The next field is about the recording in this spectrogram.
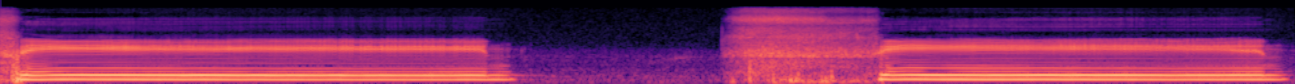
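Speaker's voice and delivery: سین held very long with a whistling hiss. Shown as a demonstration. Teacher showing pupils the whistling letter, slow. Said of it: "سین کے لیے ہم سیٹی کی آواز نکالیں گے".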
